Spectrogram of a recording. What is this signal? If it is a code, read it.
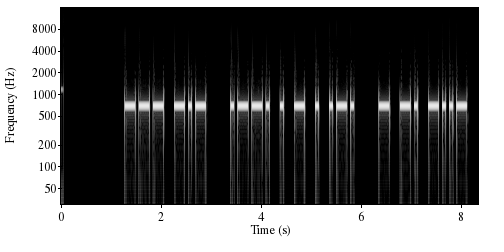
Morse code, heard as a keyed tone, about 17 wpm, 700 Hz. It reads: OK PETER TNX
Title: Practice QSO - Exchange 4 - Ending - 17wpm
